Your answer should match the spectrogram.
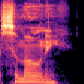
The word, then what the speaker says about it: Simone: Matt Simone. – I've heard Simone and I've heard Simone or Simone A. – It technically has the long E. Yeah, it's Italian.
